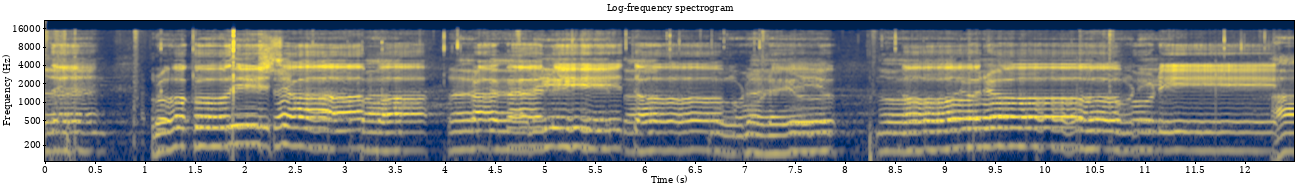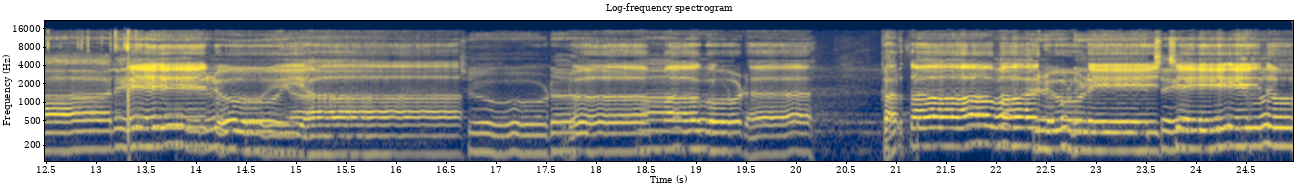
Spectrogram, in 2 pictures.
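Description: Men's voices chanting a slow liturgical funeral hymn through a microphone, in long gliding melodic phrases with brief pauses for breath.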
